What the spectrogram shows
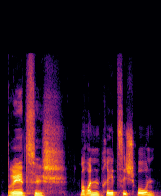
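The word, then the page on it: bredzisch: Wittlicher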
